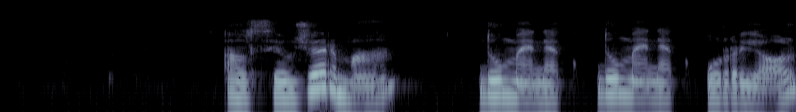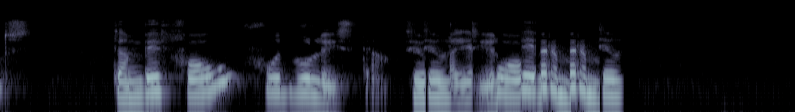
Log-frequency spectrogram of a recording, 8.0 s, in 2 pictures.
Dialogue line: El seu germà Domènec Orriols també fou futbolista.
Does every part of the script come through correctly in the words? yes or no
no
